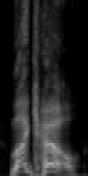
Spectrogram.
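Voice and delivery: high, loud outburst; sudden high-pitched burst of defiance; angry defiance. Acted. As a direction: spit out a loud, defiant refusal. Angry defiance before tearing off lock.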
